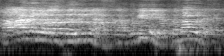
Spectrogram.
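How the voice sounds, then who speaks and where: A woman's voice: a little high, racing. A woman, a school principal and facilitator, presenting a training module and acting out classroom examples. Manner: explanatory, acts out classroom examples. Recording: echoey room, mic far off, crowd noise.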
